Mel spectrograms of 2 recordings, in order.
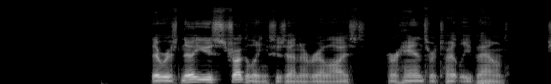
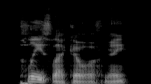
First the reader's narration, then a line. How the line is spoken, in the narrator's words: Giles replied softly, and then he added firmly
